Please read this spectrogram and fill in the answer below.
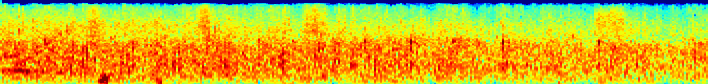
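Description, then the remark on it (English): An audience claps steadily for several seconds for a participant who answered correctly, a dense, even wash of applause at a constant moderate level with no voices standing out. “Let's give Kate a huge hand.”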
